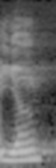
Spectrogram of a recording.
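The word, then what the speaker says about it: Jan: a língua é a língua checa ea língua pronúncia é e arroz igual nome é joão mas é ian igual com você falar e hannes né ii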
